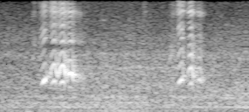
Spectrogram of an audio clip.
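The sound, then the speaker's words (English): Two wavering goat bleats sound a moment apart in the village of Mashinda on the outskirts of Melange, each a short quavering cry over a faint steady background hiss with no one talking. “One thing that you notice in the village of Mashinda is that apart from these few goats, maybe two or three goats in the entire village, you see no animals, no cows, no sheep, no chickens.”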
